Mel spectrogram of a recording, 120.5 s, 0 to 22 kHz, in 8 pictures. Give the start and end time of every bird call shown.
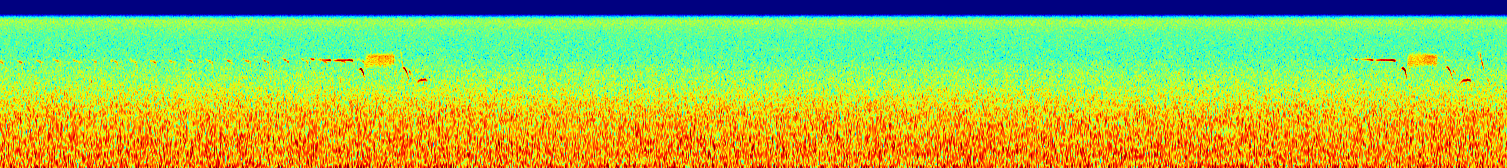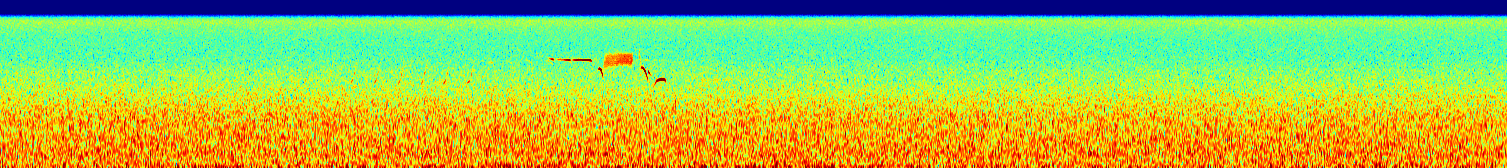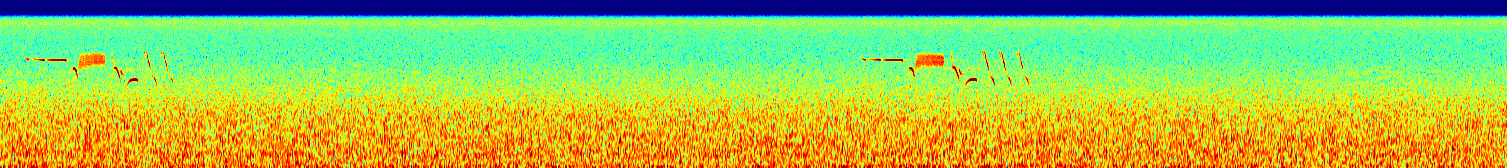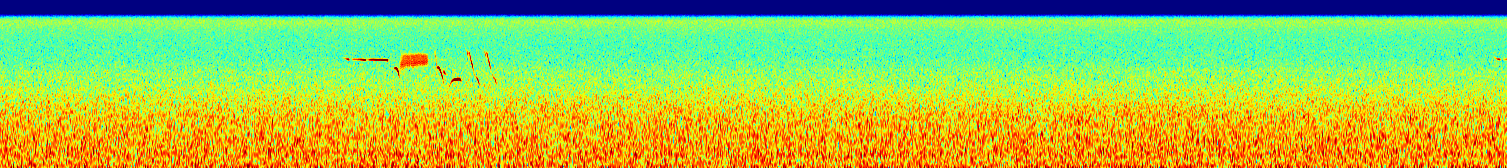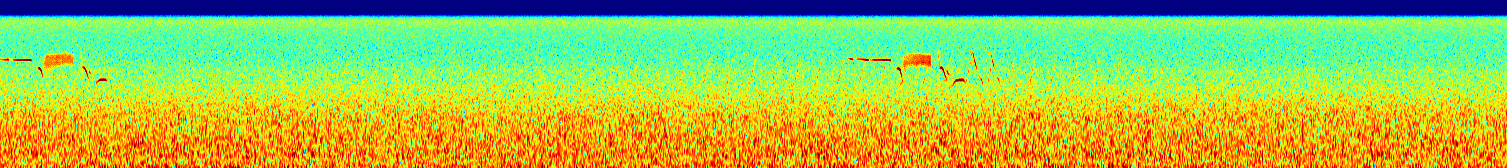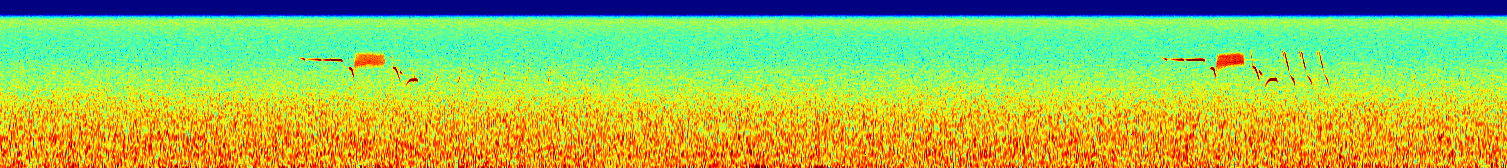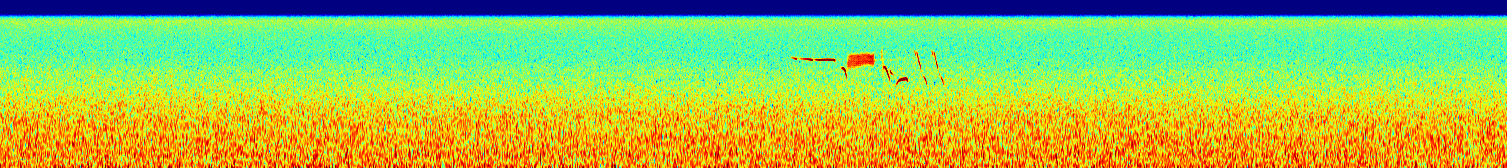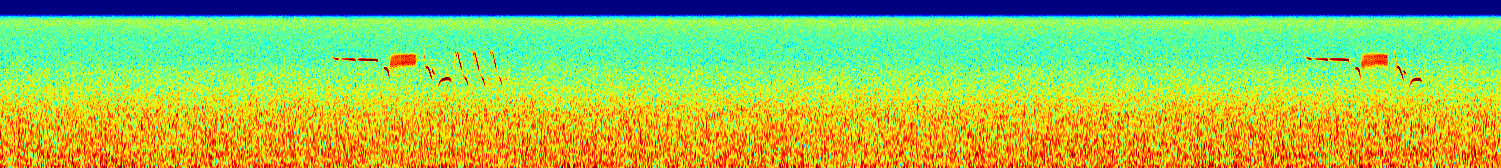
[0.00, 3.00] American Pipit (Anthus rubescens)
[3.20, 4.30] White-crowned Sparrow (Zonotrichia leucophrys)
[13.30, 14.90] White-crowned Sparrow (Zonotrichia leucophrys)
[18.50, 20.00] American Pipit (Anthus rubescens)
[20.30, 22.00] White-crowned Sparrow (Zonotrichia leucophrys)
[30.00, 32.00] White-crowned Sparrow (Zonotrichia leucophrys)
[38.40, 40.50] White-crowned Sparrow (Zonotrichia leucophrys)
[48.40, 50.20] White-crowned Sparrow (Zonotrichia leucophrys)
[60.00, 61.40] White-crowned Sparrow (Zonotrichia leucophrys)
[68.60, 70.40] White-crowned Sparrow (Zonotrichia leucophrys)
[78.20, 79.60] White-crowned Sparrow (Zonotrichia leucophrys)
[79.60, 82.40] American Pipit (Anthus rubescens)
[86.80, 88.80] White-crowned Sparrow (Zonotrichia leucophrys)
[98.10, 99.90] White-crowned Sparrow (Zonotrichia leucophrys)
[108.70, 110.60] White-crowned Sparrow (Zonotrichia leucophrys)
[118.50, 119.80] White-crowned Sparrow (Zonotrichia leucophrys)

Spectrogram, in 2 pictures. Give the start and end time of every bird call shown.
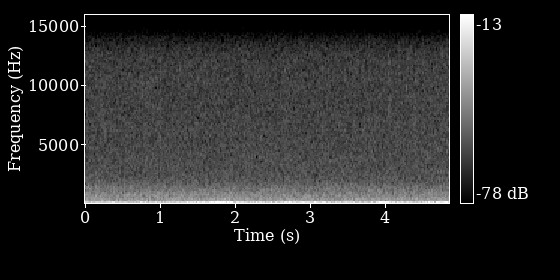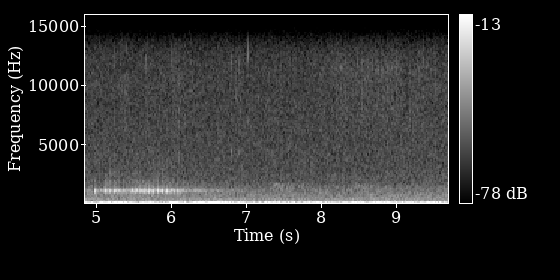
[4.78, 6.88] unidentified bird

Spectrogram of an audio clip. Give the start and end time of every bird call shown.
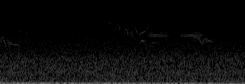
[0.96, 2.26] Mountain Chickadee (Poecile gambeli)
[1.66, 2.36] Western Tanager (Piranga ludoviciana)

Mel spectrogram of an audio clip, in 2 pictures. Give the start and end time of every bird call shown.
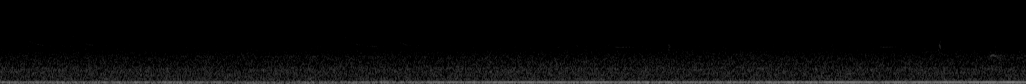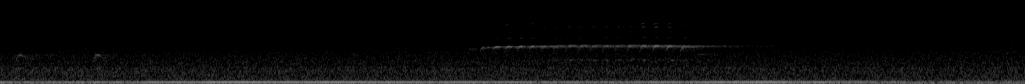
[9.57, 11.77] American Crow (Corvus brachyrhynchos)
[14.67, 18.47] Pileated Woodpecker (Dryocopus pileatus)

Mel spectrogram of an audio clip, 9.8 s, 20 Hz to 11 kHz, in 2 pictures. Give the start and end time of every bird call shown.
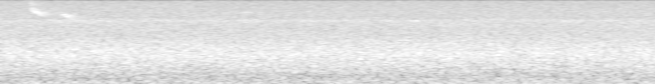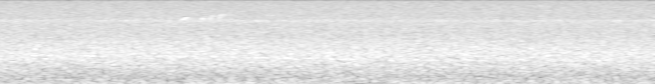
[0.00, 0.70] unidentified bird
[6.10, 6.90] Tropical Kingbird (Tyrannus melancholicus)

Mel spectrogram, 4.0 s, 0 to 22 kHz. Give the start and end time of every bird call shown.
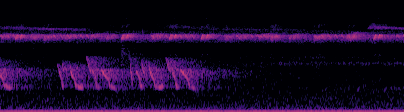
[0.00, 2.45] Thrush-like Wren (Campylorhynchus turdinus)
[2.35, 4.04] Plumbeous Antbird (Myrmelastes hyperythrus)
[3.15, 4.04] Ruddy Pigeon (Patagioenas subvinacea)

